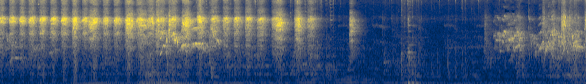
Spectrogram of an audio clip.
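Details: Budgies tasting healthy food: a rapid run of bright, high, clicking chirps repeated several times a second, then a quiet pause with a soft knock, then scratchy chatter returning at the end.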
